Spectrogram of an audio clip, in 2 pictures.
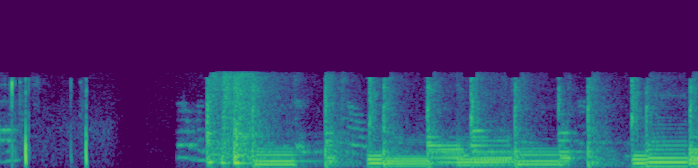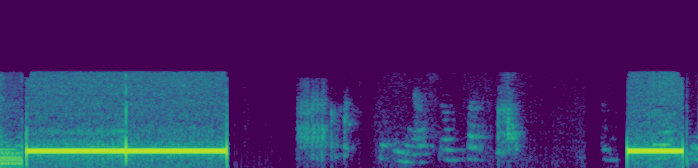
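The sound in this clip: A telephone ringback tone sounds while a call connects: two long, steady, mid-pitched tones, the second cut short. Before them comes a stretch of electronic, melody-like tones and short bursts.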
